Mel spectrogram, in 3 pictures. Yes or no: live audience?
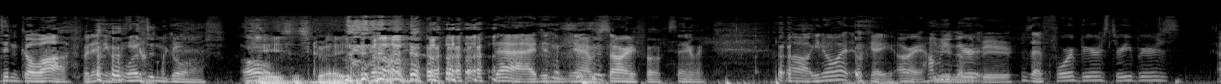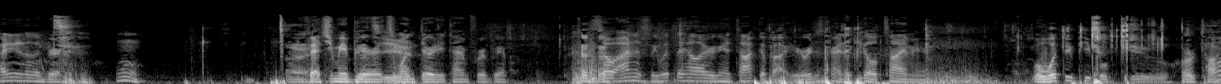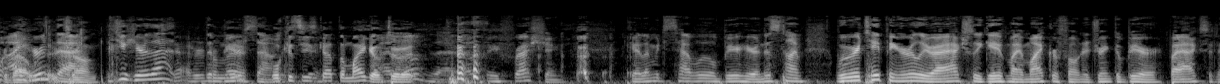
no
